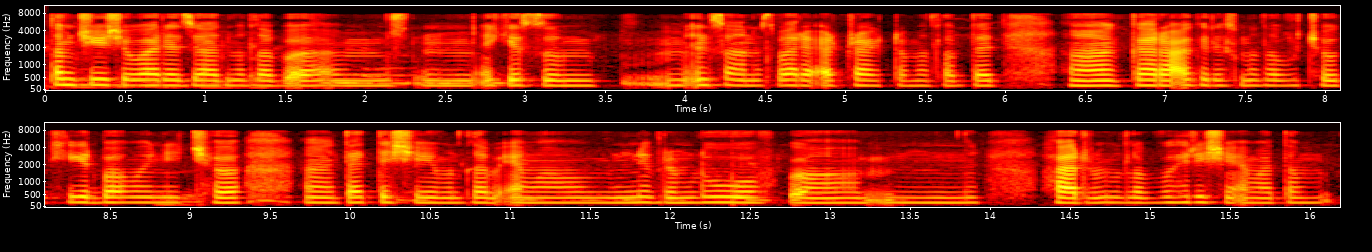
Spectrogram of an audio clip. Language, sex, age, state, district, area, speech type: Kashmiri, female, 18-30, Jammu and Kashmir, Kupwara, urban, spontaneous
